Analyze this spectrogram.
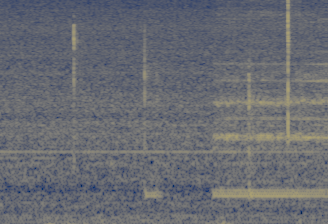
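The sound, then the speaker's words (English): Telephone tones as a burner phone is dialed: a short beep, then a steady, sustained tone, all faint and with no talk. “I'm calling now. I got my burner. They say they hide the number.”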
